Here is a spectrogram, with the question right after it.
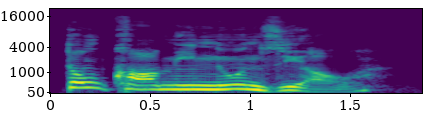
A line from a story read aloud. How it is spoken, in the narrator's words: growled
